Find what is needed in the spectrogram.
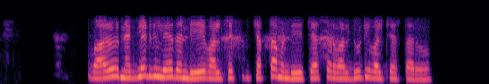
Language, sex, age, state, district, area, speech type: Telugu, female, 60+, Andhra Pradesh, Sri Balaji, urban, conversation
